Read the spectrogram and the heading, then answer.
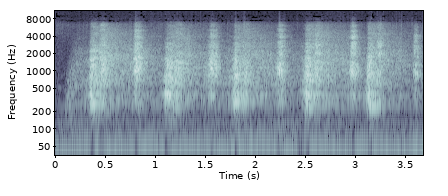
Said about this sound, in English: Bill McBride remembered a humorous incident when he was a boy traveling on the railway to Lake Bennett in 1899. The train was chugging along when just a little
